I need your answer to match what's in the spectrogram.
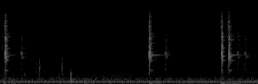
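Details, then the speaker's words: Electronic EGR valve, cleaned and bolted back onto the engine with its cooler, tested with 12 V applied. Quick sharp clicks over a low hum as the actuator moves and seats the valve; the action is snappy and normal after the cleaning. "and you can hear the valve the actuator moving the valve quite nicely there we go"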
